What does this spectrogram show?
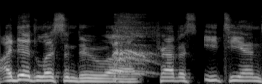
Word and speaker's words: Etienne: I did listen to Travis Etienne say his last name is ETN, not ATN.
